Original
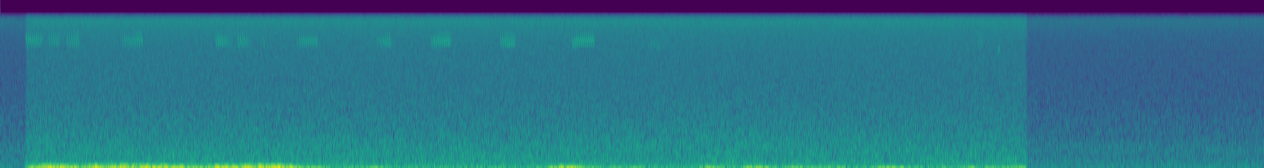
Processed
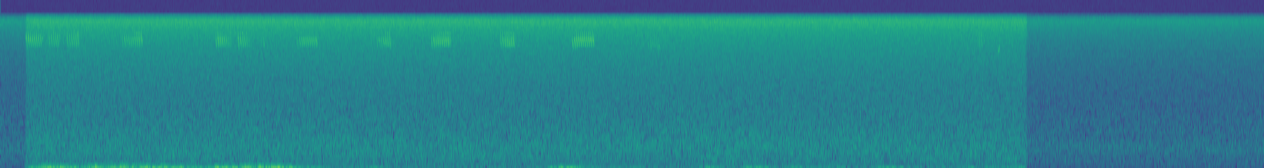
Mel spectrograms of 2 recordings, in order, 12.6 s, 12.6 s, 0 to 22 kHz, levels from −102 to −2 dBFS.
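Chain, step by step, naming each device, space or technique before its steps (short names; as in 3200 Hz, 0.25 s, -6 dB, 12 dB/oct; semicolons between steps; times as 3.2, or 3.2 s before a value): turntable without a phono preamp (RIAA curve recording; white noise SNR 37 dB)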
